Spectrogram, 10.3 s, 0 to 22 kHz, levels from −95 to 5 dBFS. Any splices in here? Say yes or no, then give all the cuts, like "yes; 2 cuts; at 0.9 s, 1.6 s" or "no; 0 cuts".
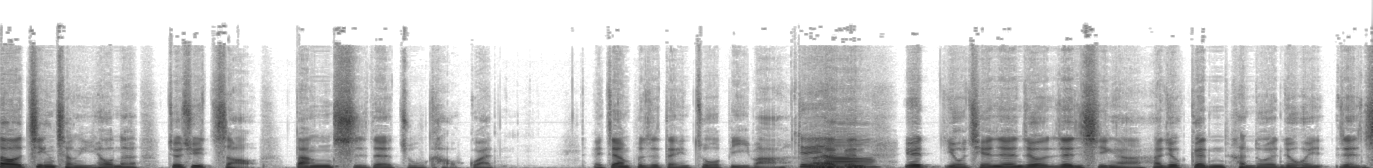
no; 0 cuts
